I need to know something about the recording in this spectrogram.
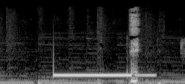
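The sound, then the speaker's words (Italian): A single steady, strange-sounding telephone ringing tone over the line, one loud even beep lasting about a second, with a short click or knock near its end and no talking. “speriamo, sì però squilla strano, pronto?”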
